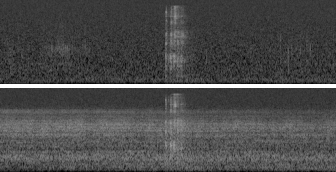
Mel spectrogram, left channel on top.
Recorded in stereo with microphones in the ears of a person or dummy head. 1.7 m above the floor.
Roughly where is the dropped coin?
Centre.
